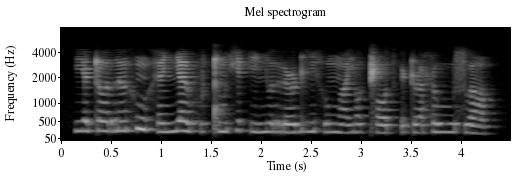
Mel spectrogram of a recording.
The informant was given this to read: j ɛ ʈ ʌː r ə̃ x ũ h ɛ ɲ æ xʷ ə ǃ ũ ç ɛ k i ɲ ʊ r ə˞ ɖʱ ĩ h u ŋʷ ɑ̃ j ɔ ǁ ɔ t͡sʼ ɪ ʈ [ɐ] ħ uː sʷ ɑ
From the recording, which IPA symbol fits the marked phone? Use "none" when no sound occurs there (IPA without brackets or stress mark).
ə˞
